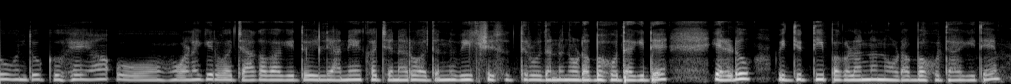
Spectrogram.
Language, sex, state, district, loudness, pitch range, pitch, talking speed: Kannada, female, Karnataka, Belgaum, -18 LUFS, 205-220 Hz, 210 Hz, 95 wpm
